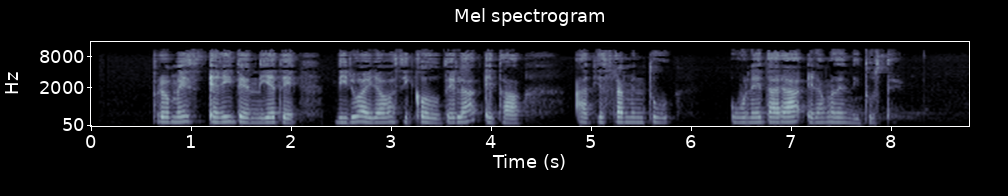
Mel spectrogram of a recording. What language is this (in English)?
Basque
